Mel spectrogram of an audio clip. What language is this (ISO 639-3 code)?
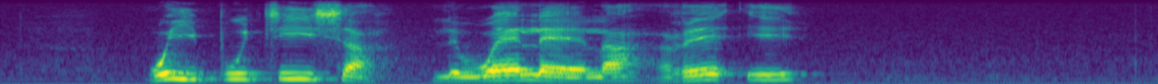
nso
